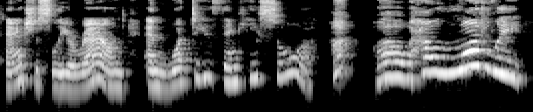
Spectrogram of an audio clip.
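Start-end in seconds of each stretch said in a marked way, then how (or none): 3.3-5.3 gasp, then high, louder lovely; breathless wonder at the flowers; amazed gasp. A narrator's reading.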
